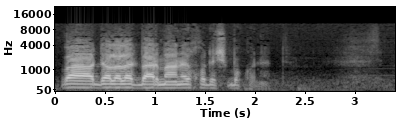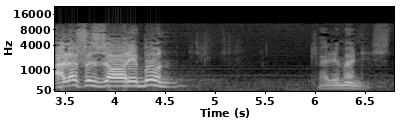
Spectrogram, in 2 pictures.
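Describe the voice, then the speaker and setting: A man teaching a grammar lesson, explaining slowly and repeating each point, stretching key terms and dropping quiet at the ends of phrases. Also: a little high, no room sound. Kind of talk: seminary-style grammar lesson.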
